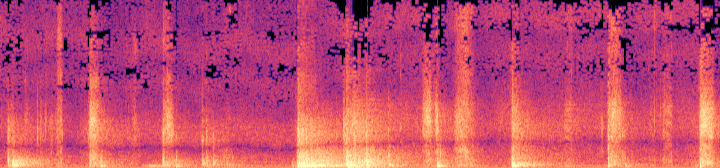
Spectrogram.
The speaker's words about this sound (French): Il fait rentrer son fils et ferme la porte.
